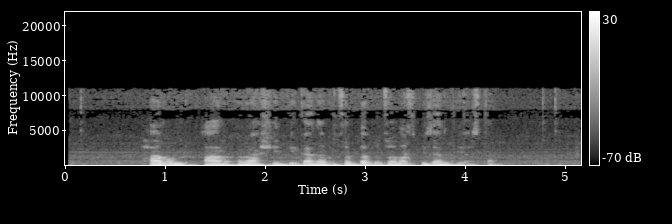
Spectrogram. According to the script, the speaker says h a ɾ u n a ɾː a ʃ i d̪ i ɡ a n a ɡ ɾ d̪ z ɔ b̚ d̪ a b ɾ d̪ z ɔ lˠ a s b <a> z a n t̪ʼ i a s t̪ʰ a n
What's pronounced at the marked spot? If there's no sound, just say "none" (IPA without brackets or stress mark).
i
